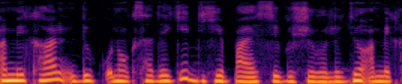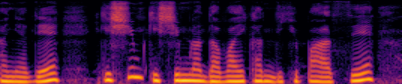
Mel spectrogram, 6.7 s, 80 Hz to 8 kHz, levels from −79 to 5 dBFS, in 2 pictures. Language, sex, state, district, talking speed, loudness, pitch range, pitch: Nagamese, female, Nagaland, Dimapur, 195 wpm, -15 LUFS, 175-205 Hz, 185 Hz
